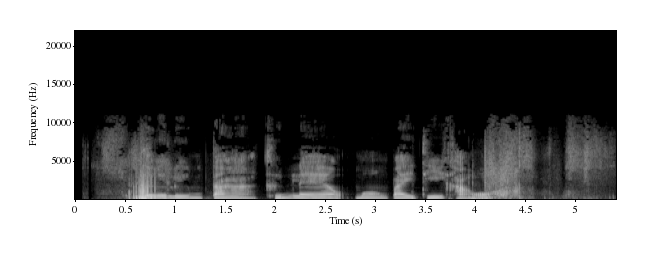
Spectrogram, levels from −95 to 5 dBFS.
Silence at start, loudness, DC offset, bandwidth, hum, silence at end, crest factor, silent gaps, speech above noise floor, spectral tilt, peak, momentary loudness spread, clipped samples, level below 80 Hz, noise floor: 0.3 s; -26 LUFS; under 0.1%; 10.5 kHz; none; 0.2 s; 24 dB; none; 22 dB; -6 dB/octave; -2 dBFS; 20 LU; under 0.1%; -62 dBFS; -48 dBFS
